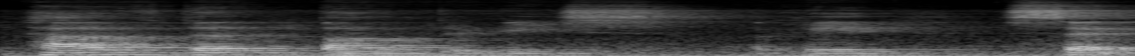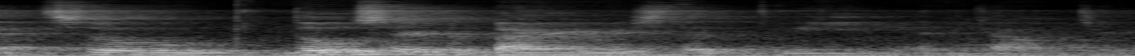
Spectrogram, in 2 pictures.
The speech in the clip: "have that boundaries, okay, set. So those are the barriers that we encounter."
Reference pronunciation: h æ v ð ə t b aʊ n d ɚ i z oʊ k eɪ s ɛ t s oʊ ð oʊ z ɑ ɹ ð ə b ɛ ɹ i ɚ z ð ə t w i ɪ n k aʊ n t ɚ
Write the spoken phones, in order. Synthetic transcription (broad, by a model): h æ v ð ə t b aʊ n d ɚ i s oʊ k eɪ s ɛ t s oʊ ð oʊ s ɑ ɹ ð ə b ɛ ɹ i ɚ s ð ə t w i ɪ n k aʊ n t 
